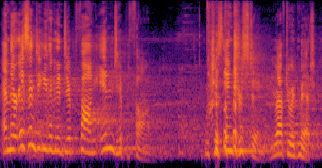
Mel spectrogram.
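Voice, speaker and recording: A woman's voice: sits high, big pitch swings, a little fast, fairly bright tone, slight background noise. A woman, moderating a spelling bee with playful asides to the teams and the audience. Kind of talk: live event moderation. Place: large event hall with an audience. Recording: reverberant hall, faint crowd.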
